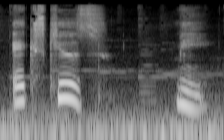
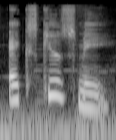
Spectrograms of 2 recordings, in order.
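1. このフレーズはゆっくり言います。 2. このフレーズは速く、単語をくっつけて言います。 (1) "最初はゆっくり言ってみましょう。" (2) "それではくっつけて言ってみましょう。"

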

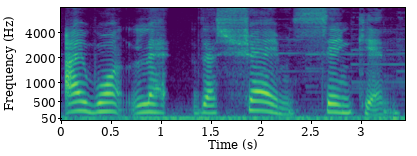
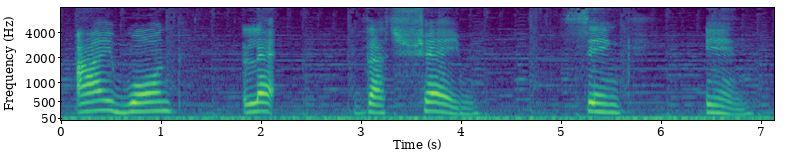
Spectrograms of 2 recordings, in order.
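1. このフレーズは少し速いペースで言います。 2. このフレーズはゆっくりのペースで言います。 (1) "次に少し早く言ってみましょう" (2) "はじめはゆっくりです"

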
